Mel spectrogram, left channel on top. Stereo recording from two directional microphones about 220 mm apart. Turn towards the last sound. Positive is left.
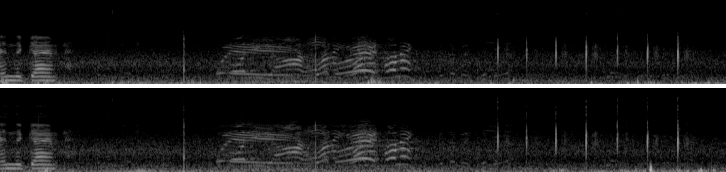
turn(degrees=-45)  # may be behind; listen again after turning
